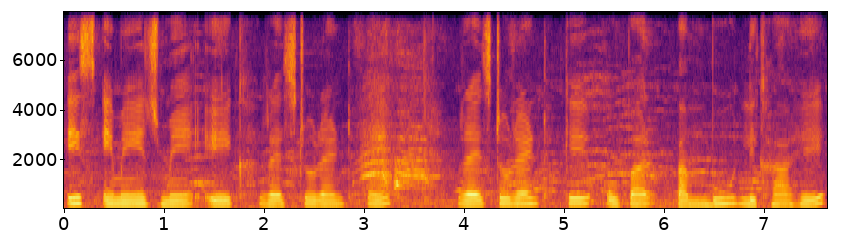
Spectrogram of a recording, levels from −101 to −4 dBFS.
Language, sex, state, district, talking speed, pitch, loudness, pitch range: Hindi, female, Madhya Pradesh, Bhopal, 95 wpm, 205 Hz, -16 LUFS, 200-220 Hz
